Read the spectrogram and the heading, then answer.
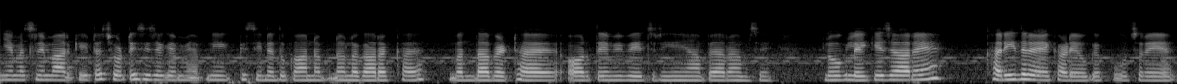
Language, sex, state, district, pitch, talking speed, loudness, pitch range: Hindi, female, Uttar Pradesh, Budaun, 195 Hz, 210 wpm, -25 LUFS, 190-210 Hz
